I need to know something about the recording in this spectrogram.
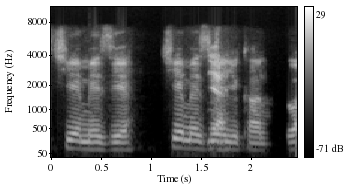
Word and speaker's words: cnMaestro: Well, I don't know if I can pronounce this name, but it's. Let me help you. It's cnMaestro.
